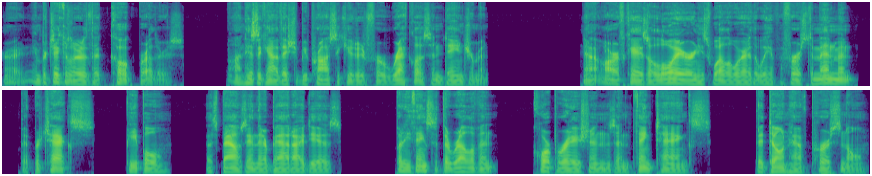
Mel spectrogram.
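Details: Adult male speaker; typical speech.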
